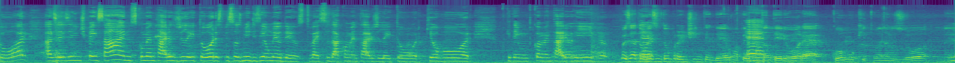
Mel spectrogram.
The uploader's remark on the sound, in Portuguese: O bate-papo foi gravado no Café do Duque, no Centro Histórico de Porto Alegre, em agosto de 2016.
